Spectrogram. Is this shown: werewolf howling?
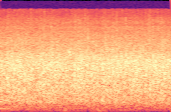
no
